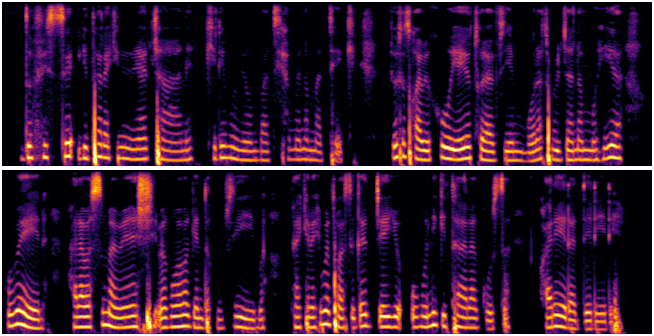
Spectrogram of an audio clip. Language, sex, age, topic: Rundi, female, 18-24, agriculture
